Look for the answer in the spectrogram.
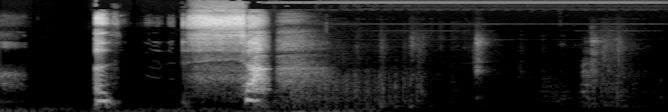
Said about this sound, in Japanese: では、また椅子を…よいしょっと…背もたれも…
